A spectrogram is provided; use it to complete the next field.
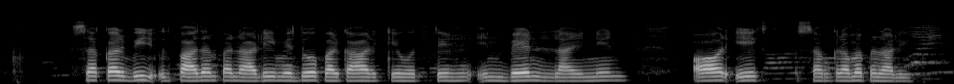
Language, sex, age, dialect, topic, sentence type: Hindi, female, 18-24, Marwari Dhudhari, agriculture, statement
